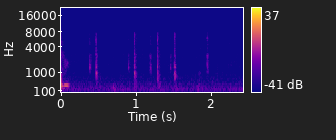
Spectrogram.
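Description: Faint, irregular clicks of a stylus tapping on a tablet as a word is handwritten, about eight or nine short taps spread through the two seconds.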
